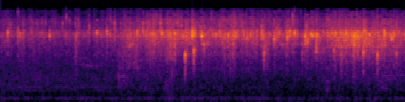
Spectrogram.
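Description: Spice-coated eggplant slices sizzling in hot oil in a frying pan, a steady hiss with scattered crackles and pops that grows louder about a second in.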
